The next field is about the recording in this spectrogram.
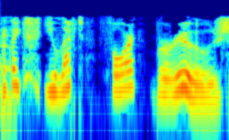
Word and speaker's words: Bruges: And we left for Bruges. How do you say Brujas? It's very difficult for me. – Bruges. – Bruges. – Bruges.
